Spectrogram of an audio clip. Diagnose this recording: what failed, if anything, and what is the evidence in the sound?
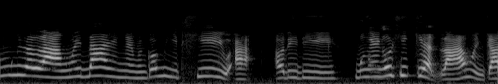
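WMA compression is heard throughout the speech, a codec-stage fault. The sound rings and smears, with hiss that swells and fades with the signal, and nothing reaches above 10.1 kHz. This likely comes from a transform encoder whose long blocks spread quantisation noise in time and whose starved bit budget, fitting roughly 32 kbps, discards weak components.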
